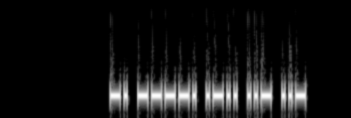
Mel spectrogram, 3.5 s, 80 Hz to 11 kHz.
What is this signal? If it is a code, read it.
Morse code, heard as a keyed tone, about 36 wpm, 700 Hz. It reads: N9LUU
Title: USA Call Signs - 5 Characters - 4x Character Spacing - 35wpm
